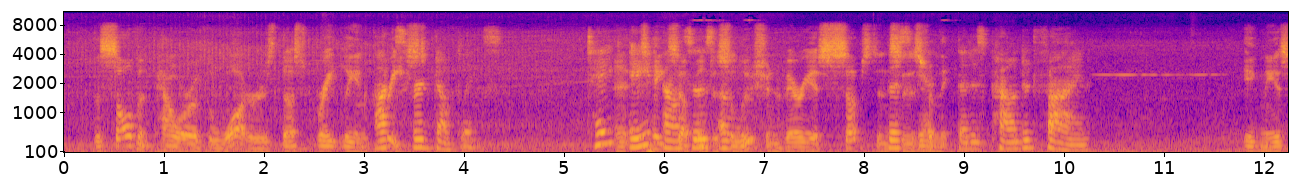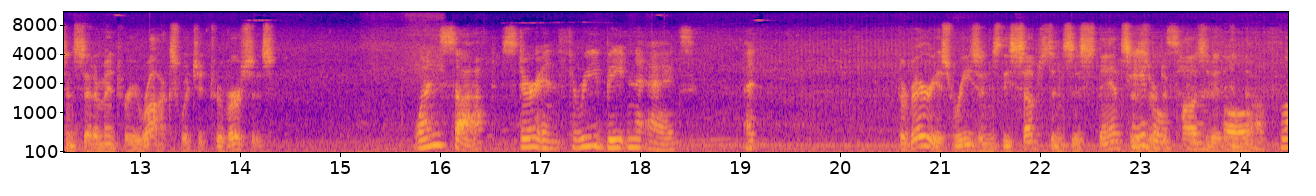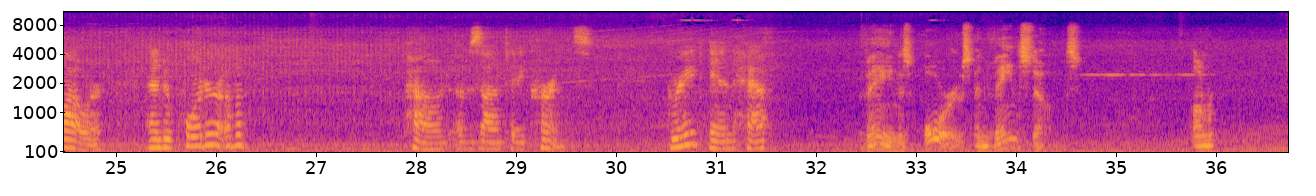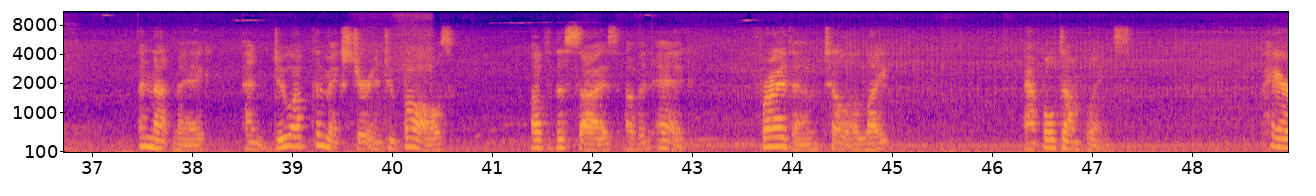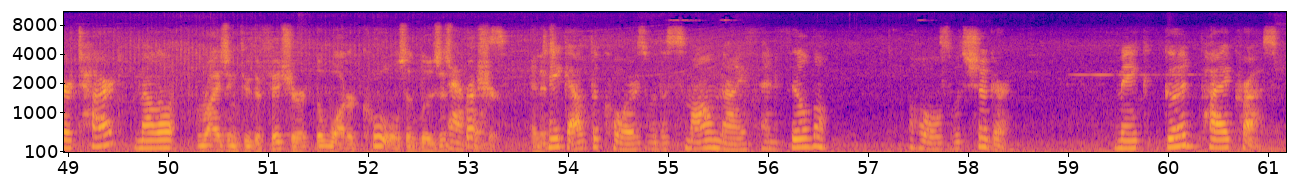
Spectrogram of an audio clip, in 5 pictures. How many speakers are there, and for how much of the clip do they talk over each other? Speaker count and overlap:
2, about 9%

